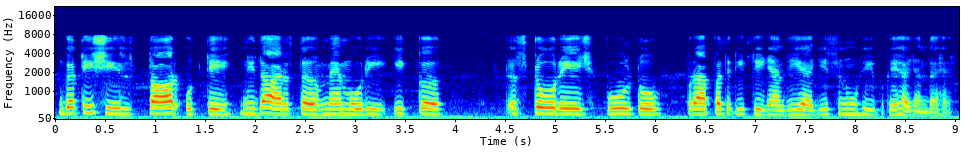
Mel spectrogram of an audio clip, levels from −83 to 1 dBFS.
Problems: constant background noise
